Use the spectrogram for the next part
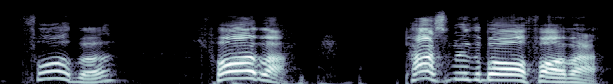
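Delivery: high, hammed-up English accent; old-fashioned English son calling out; mock English accent. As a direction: call across the court in a put-on English accent. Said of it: "The English accent, by the way, is needed".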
